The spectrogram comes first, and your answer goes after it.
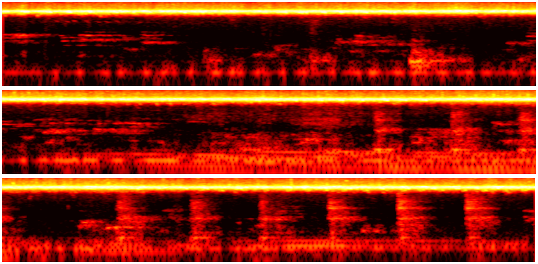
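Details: Thousands of crickets chirping inside a cricket breeding farm: a dense, unbroken high shrill chorus holds steady throughout, while soft clicks and taps grow more frequent from about seven seconds on, with a low hum underneath.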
